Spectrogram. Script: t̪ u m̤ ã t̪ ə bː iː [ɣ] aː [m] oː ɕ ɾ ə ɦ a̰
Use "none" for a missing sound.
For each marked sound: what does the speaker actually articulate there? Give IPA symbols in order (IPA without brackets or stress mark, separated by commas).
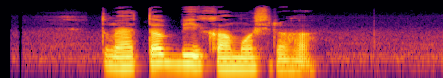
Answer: x, m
